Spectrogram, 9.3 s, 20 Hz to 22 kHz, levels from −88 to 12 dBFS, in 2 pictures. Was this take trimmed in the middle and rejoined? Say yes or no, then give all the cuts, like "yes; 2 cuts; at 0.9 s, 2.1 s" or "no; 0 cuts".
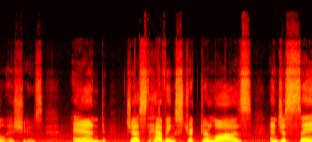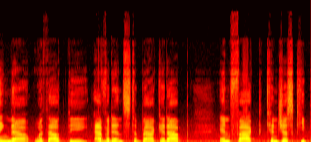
yes; 1 cut; at 0.9 s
